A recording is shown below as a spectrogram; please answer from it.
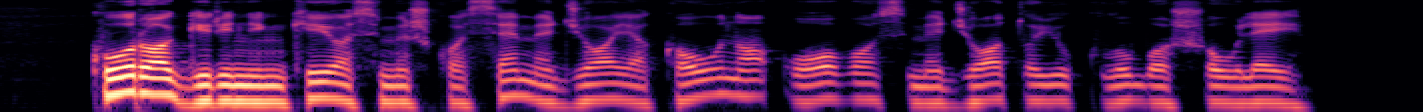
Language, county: Lithuanian, Šiauliai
